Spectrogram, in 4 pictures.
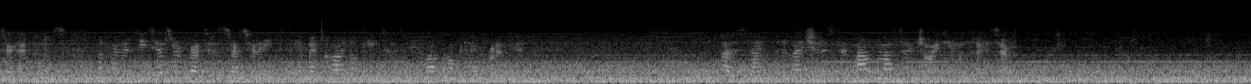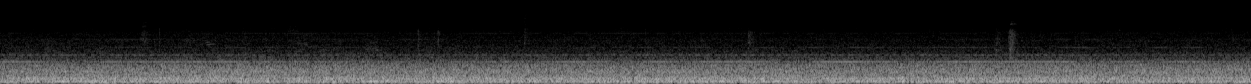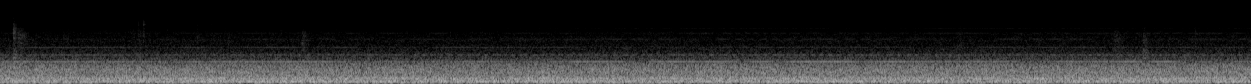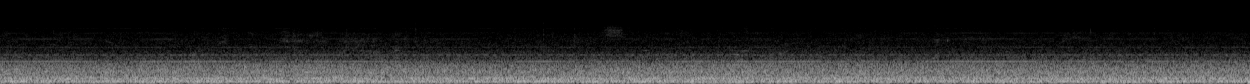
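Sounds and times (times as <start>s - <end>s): airliner engines droning: 0.0s - 50.0s.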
